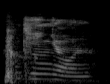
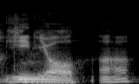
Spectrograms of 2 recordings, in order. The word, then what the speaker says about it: Guignol: Its name, which is pronounced... God damn it. – Guignol, French. – Guignol. Hold on. Grand Guignol, French. – Guignol? – Guignol, uh-huh.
